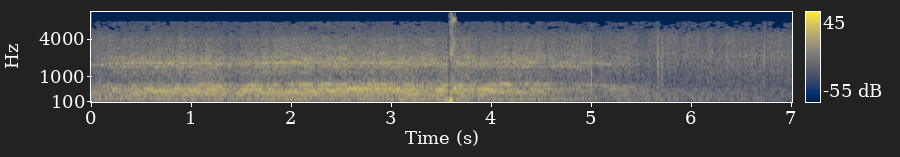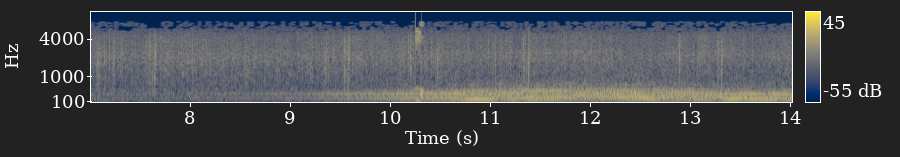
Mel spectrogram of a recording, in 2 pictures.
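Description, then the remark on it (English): A car's steady engine drone with a low rumble runs throughout as it drives in pursuit of another car ahead, shifting in pitch midway as if the car changes speed, with two sharp clicks standing out. No one speaks. “That's her car up ahead. Faster, Paul.”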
